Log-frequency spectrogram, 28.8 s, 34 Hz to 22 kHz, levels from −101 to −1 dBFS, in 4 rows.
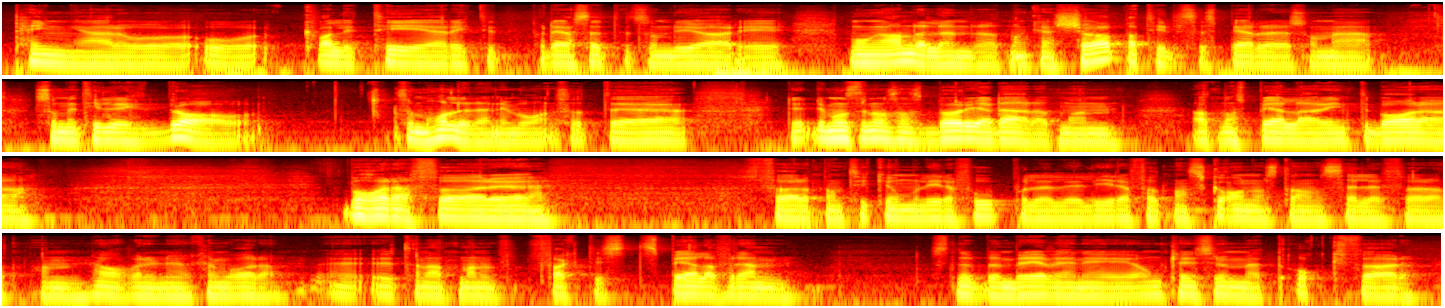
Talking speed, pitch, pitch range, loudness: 185 wpm, 95 Hz, 90-100 Hz, -22 LUFS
